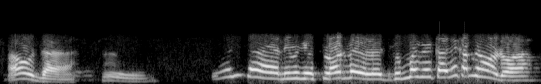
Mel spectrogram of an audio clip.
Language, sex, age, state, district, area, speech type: Kannada, male, 45-60, Karnataka, Dakshina Kannada, rural, conversation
